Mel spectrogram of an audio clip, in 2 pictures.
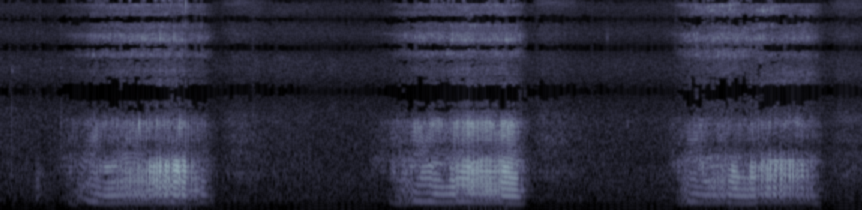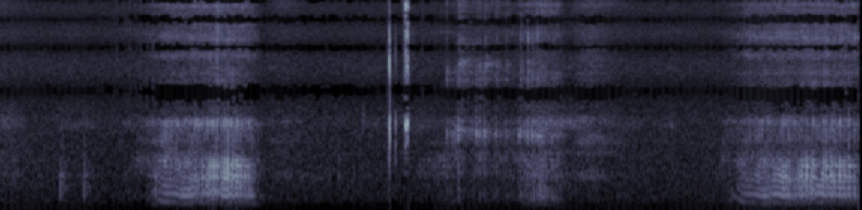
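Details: A father asleep on the couch snoring: regular rumbling snores about every three seconds, around twenty breaths a minute, over a steady background hum.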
